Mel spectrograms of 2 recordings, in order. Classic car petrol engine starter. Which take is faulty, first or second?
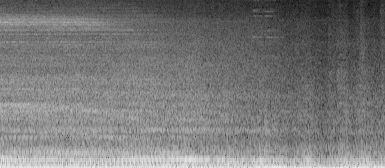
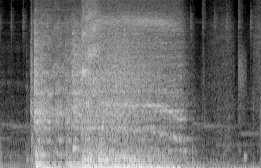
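second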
